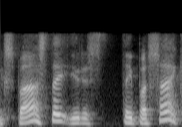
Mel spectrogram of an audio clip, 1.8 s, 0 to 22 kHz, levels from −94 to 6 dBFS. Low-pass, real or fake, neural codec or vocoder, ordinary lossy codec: 7.2 kHz; fake; codec, 16 kHz, 1 kbps, X-Codec, WavLM features, trained on Multilingual LibriSpeech; Opus, 64 kbps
